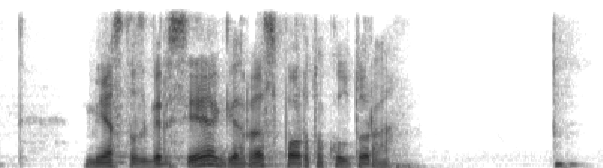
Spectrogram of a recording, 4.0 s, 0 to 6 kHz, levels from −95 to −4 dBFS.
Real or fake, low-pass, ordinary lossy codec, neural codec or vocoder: fake; 5.4 kHz; AAC, 48 kbps; vocoder, 44.1 kHz, 128 mel bands, Pupu-Vocoder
